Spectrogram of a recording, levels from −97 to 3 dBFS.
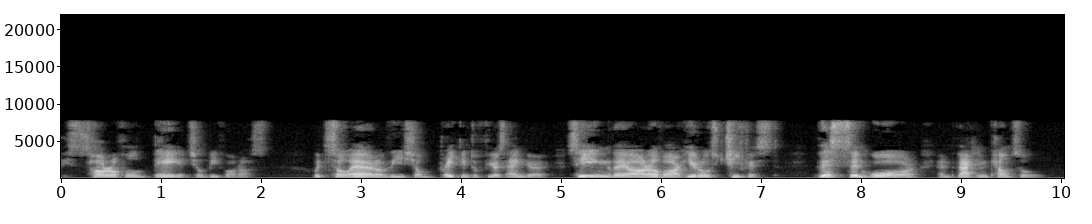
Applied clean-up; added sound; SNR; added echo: none; none; none; none.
